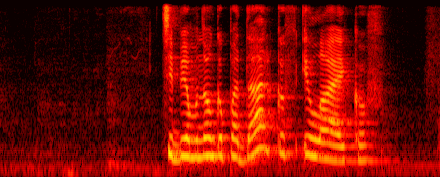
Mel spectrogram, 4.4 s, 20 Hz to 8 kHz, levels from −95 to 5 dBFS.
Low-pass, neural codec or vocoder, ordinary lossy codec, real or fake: 7.2 kHz; none; none; real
